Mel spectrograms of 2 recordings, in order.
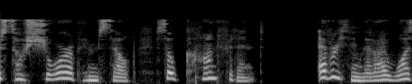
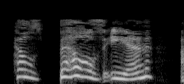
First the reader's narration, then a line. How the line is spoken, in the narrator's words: I exclaimed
